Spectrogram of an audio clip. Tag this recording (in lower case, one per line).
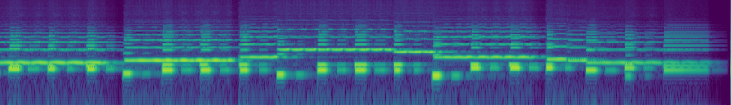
music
